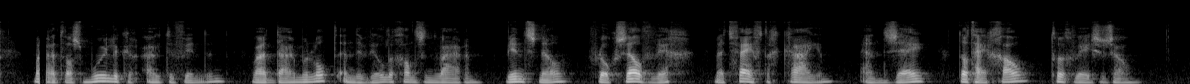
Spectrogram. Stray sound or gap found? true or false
true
